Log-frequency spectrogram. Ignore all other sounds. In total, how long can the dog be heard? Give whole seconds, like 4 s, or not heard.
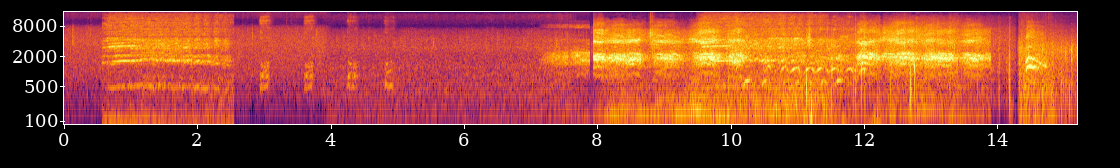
4 s.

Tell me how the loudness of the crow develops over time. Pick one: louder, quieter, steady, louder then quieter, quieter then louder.
quieter then louder.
